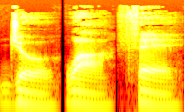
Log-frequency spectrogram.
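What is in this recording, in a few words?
"jowathe", concatenated syllables; Affixing experiment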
